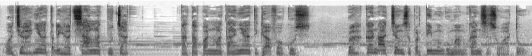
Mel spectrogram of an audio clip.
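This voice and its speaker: A man delivers scripted story narration. His pitch is average for a male voice. Music plays clearly behind him. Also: unhurried.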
